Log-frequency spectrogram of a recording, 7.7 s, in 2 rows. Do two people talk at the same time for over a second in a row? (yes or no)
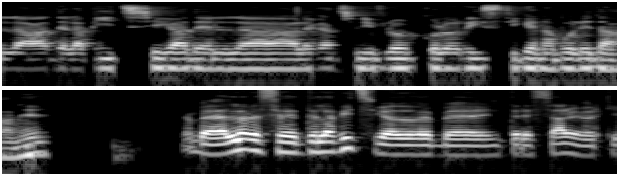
no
